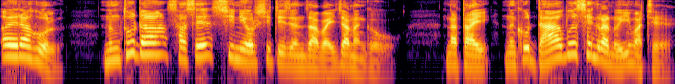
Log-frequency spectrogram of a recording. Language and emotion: Bodo, happy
